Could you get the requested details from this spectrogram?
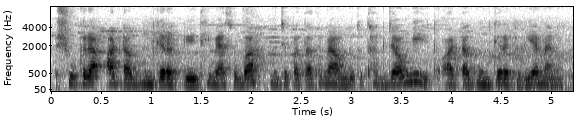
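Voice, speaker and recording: Relaxed chatty woman vlogging from home. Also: on the low side, fast, a little hiss or hum. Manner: chatty, relaxed, talks straight to viewers. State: sore throat from a cold. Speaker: beauty salon owner and vlogger. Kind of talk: casual home vlog chat. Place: home, indoors.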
